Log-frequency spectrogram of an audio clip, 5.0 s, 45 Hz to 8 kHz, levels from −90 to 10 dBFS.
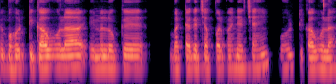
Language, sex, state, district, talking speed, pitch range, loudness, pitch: Bhojpuri, male, Uttar Pradesh, Deoria, 180 wpm, 120-125 Hz, -19 LUFS, 125 Hz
